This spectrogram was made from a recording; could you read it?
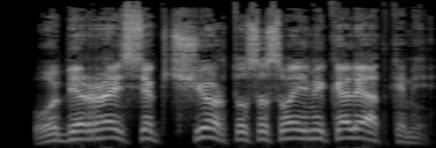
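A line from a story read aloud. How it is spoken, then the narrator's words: Angry shouting. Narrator (Russian): сердито закричал Вакула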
